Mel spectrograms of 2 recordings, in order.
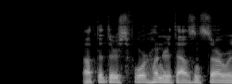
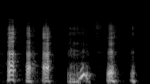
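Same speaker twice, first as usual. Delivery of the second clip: laugh; 8 semitones higher than usual. Real, not acted. Laughs at a chat joke.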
